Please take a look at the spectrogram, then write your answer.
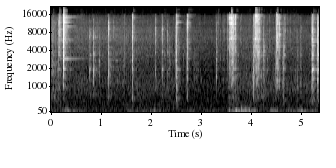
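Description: A socket ratchet on extensions turns a radiator guard bolt on a Yamaha WR250R, giving irregular close clicking bursts of the pawl, with a louder, busier run of ratcheting toward the end.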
